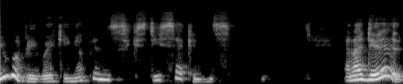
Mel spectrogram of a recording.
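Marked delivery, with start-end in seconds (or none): 0.0-2.3 haughty, sing-song computer announcer voice. Recounting a weird night, the speaker repeats the announcement in a snooty computer voice. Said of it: "the snooty computer voice".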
